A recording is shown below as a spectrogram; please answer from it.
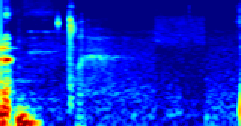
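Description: Near silence after the end of a spoken word, with a couple of faint clicks about half a second in.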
